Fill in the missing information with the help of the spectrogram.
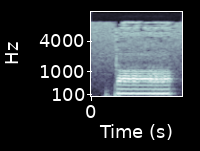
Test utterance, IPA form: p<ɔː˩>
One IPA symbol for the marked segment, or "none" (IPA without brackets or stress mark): ɔː˩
